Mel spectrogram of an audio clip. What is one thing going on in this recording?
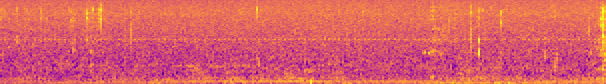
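Water sloshes and splashes softly as people wade through it.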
